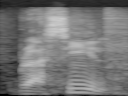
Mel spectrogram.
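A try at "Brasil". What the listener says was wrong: It's an S in Portuguese, not a Z.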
